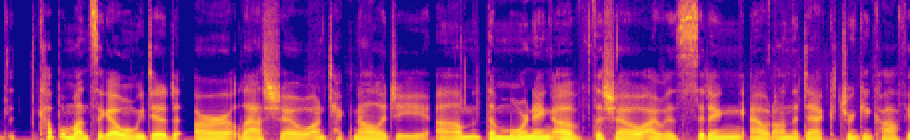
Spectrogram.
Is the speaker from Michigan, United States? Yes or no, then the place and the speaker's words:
no; Sandwich, Massachusetts, United States; So I'm from Sandwich, and Titcomb's Bookshop is in Sandwich, and the Greenbrier Nature Center and Thornton Burgess Museum is in Sandwich.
